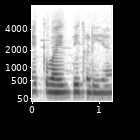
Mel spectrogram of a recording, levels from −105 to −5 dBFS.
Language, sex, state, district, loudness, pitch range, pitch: Hindi, female, Bihar, Bhagalpur, -39 LUFS, 180-195 Hz, 185 Hz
